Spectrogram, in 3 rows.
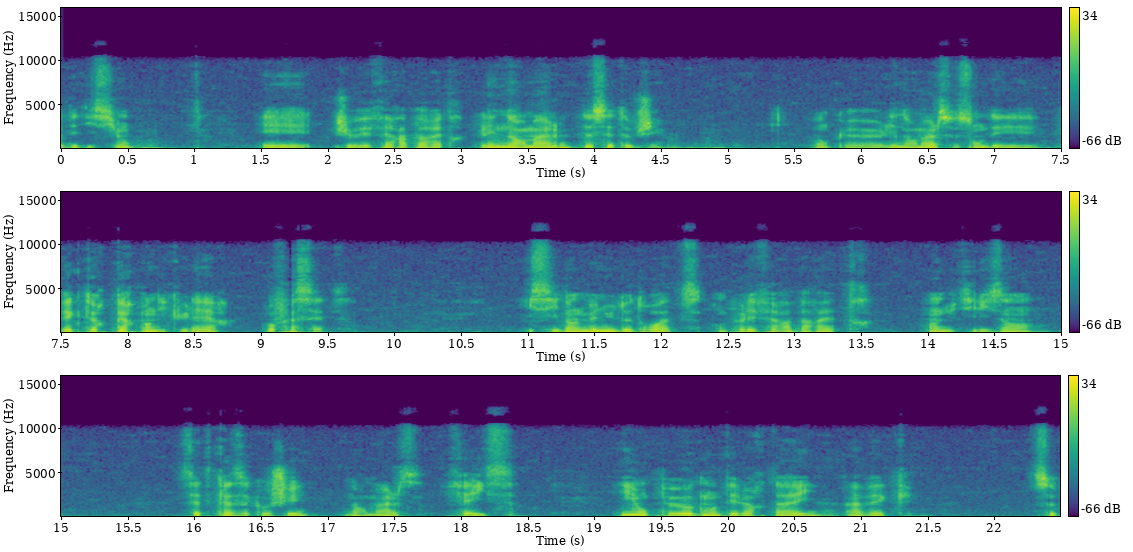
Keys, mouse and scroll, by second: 10.2 click, 12.4-14.4 scroll down 3, 18.3 click, 21.2 click.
